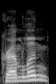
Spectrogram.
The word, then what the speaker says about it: Kreblin: one of the attorneys and partners at Chad Kremlin Chad did I pronounce that right you did good well walking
